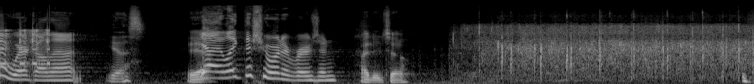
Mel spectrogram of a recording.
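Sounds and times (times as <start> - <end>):
speech: 0.1 - 4.2
applause sound effect: 4.5 - 7.5.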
